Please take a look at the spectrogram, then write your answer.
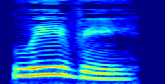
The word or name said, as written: levey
